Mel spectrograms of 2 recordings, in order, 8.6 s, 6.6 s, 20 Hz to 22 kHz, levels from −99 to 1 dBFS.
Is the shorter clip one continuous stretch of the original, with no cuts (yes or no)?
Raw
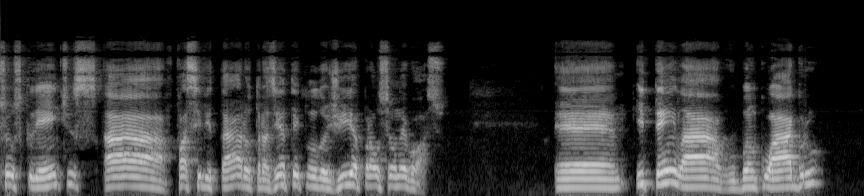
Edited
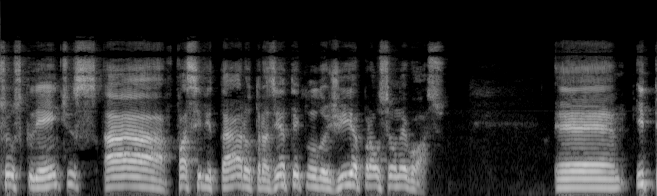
yes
